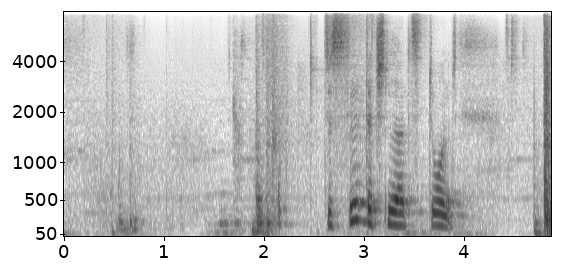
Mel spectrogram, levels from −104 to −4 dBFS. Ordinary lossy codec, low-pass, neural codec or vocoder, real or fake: none; none; codec, 16 kHz, 0.5 kbps, X-Codec, HuBERT features, trained on balanced general audio; fake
